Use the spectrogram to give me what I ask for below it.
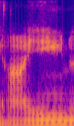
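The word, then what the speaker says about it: ע: Now we have ayin. Okay, and the ayin is, they've got this transliterated with just a little quotation mark there. It's a silent letter similar to the aleph.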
